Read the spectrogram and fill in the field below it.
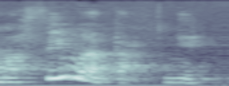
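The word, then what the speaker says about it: μαθήματα: Ta mathimata, the lessons, as a subject, we have an extra syllable at the end, and because it's a 3-syllable word and becomes a 4-syllable word, we're dropping the accent from the 4th syllable to the third one from the end.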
